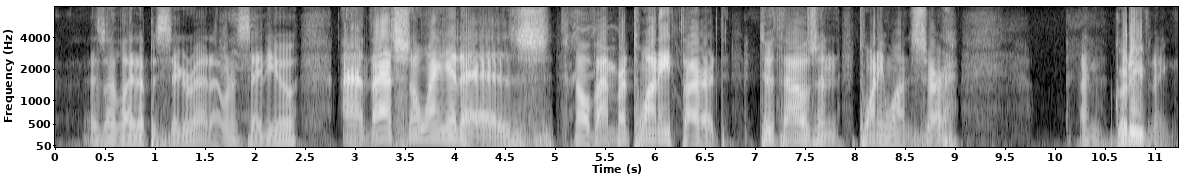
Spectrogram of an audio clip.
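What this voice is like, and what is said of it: Imitates another person's voice. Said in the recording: “good impersonation ... you could do your Cronkite, you could do your Peter Falk ... Why don't we mesh it?”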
